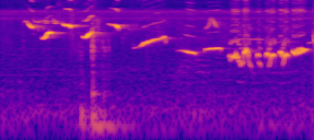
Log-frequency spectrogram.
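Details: Young untrained oriental magpie-robin at a bird stall sings a mix of high thin whistles, a clear rising slur, then busy rapid chirping notes, over faint low room noise.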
